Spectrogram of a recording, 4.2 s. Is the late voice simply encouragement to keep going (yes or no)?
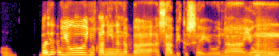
yes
